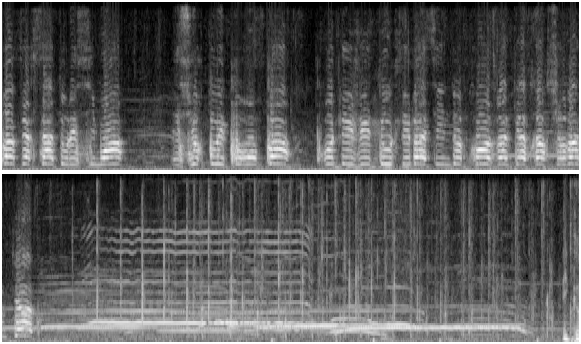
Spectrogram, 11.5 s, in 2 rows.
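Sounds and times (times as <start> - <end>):
speech: 0.5 - 6.3
laughter: 0.6 - 9.8
crowd applauding at a protest: 1.7 - 11.5
crowd shouting and whooping at a protest: 3.4 - 11.5.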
